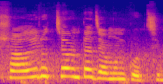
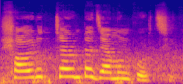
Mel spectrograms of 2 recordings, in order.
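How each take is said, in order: Both takes have the same delivery.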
